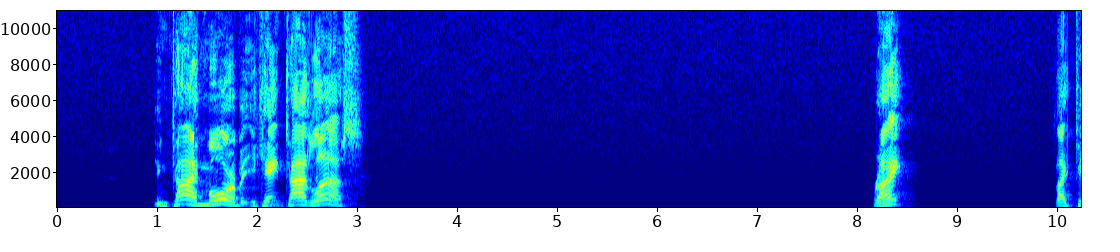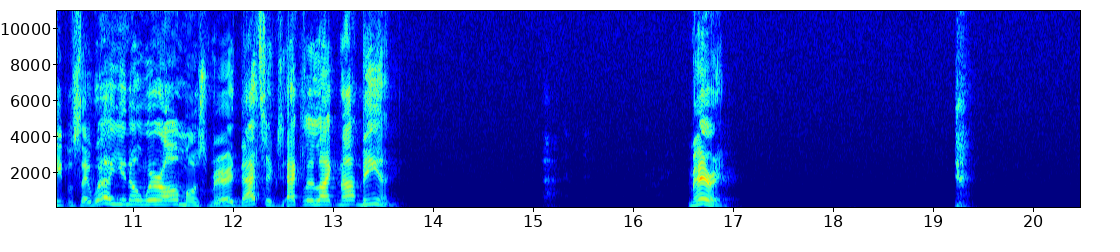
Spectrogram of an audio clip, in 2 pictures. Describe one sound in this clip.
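A middle-aged man speaks with animation into a microphone, in short bursts with long pauses.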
